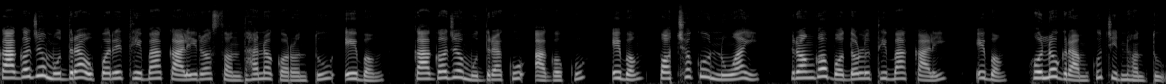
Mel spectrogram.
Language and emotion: Odia, neutral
